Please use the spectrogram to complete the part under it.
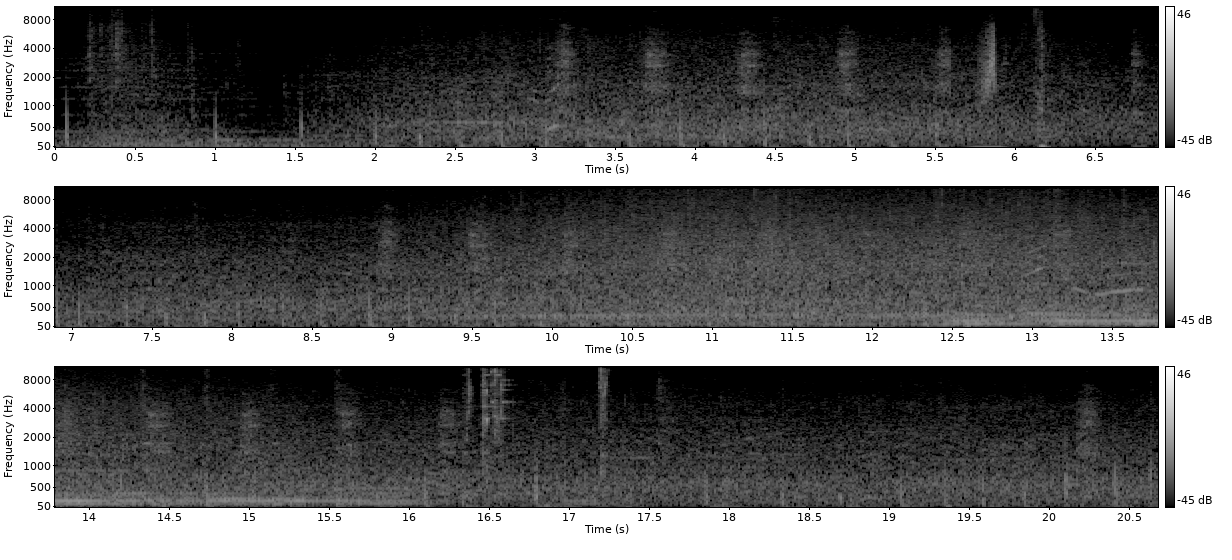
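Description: A busy street murmurs with distant crowd chatter.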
